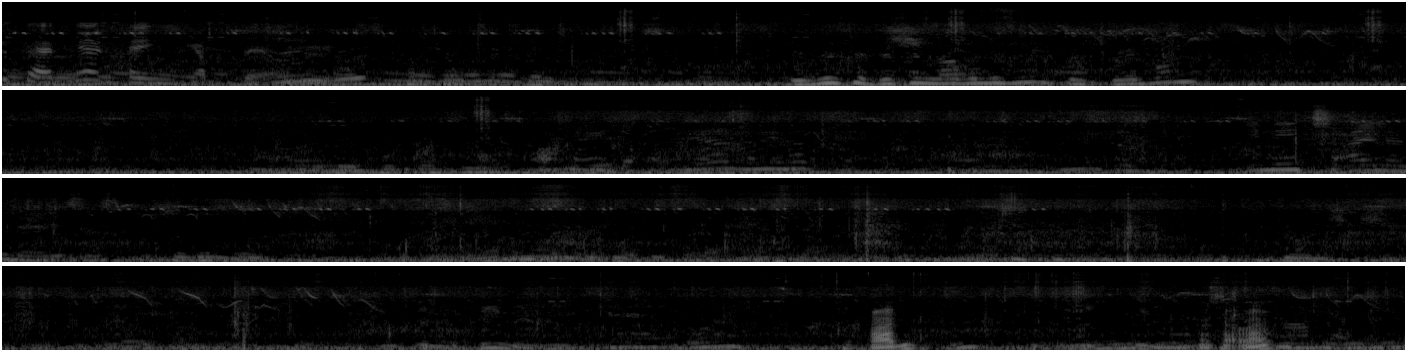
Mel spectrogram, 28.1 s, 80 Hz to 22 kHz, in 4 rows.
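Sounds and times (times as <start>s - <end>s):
faint distant voices: 0.0s - 28.0s
outdoor background sound: 0.0s - 28.0s.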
